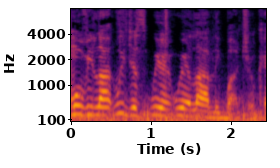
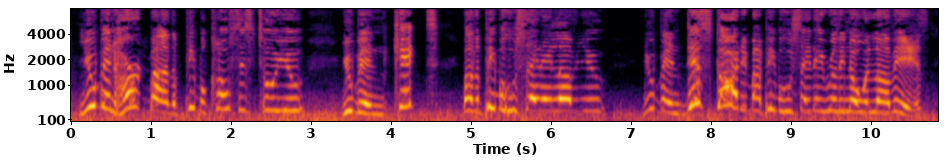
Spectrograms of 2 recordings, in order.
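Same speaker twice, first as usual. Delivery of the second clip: impassioned preaching; 7 semitones higher, 3 dB louder than usual. Acted. Preacher urging on the hurt and discarded, impassioned. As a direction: preach it high with rising force.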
